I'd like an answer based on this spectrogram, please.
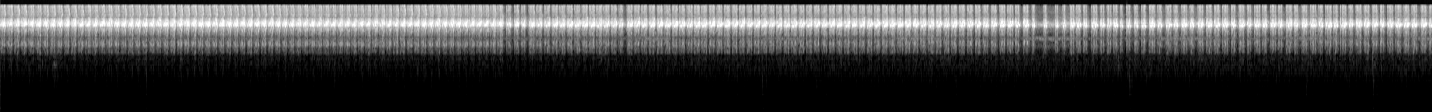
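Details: A katydid in Wynaad gives a continuous, high-pitched buzzing trill that holds steady throughout.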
